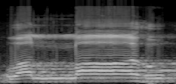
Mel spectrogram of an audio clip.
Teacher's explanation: আল্লাহ শব্দের আগের হরফে জবর অথবা পেশ হইলে এই লামকে ল অর্থাৎ মোটা করিয়া পড়িতে হয়। তো এখানে দেখুন আল্লাহ শব্দের আগের হরফে জবর আছে, এই কারণে এই লামকে ল বলে পড়ব।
